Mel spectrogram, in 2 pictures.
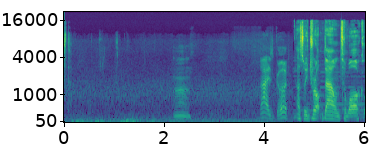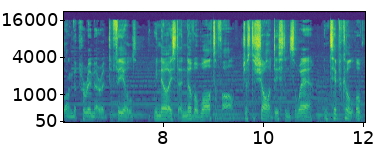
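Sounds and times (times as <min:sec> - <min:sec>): wind buffeting microphone: 0:00.1 - 0:04.0.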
